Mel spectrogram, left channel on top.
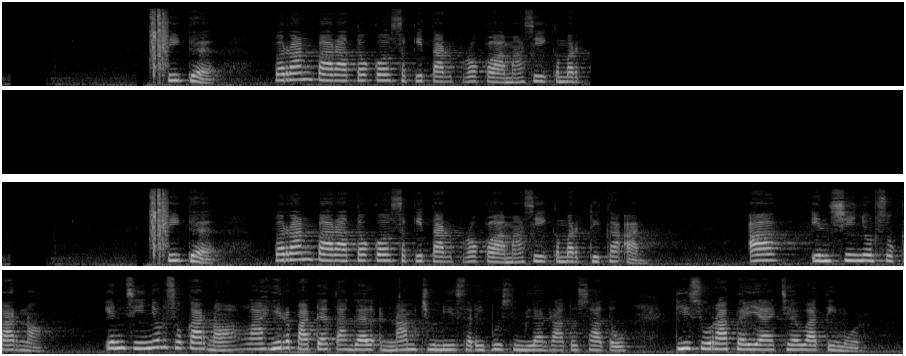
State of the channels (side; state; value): left; drops out; at 5.9 s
